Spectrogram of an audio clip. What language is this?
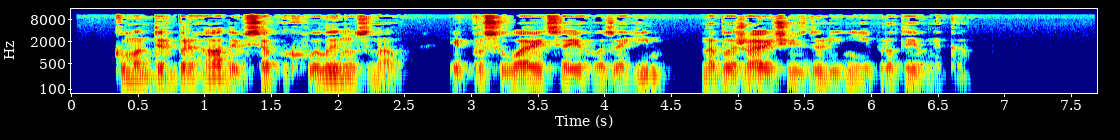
Ukrainian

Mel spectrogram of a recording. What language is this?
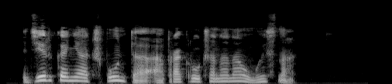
Belarusian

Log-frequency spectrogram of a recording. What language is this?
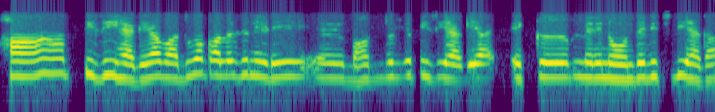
Punjabi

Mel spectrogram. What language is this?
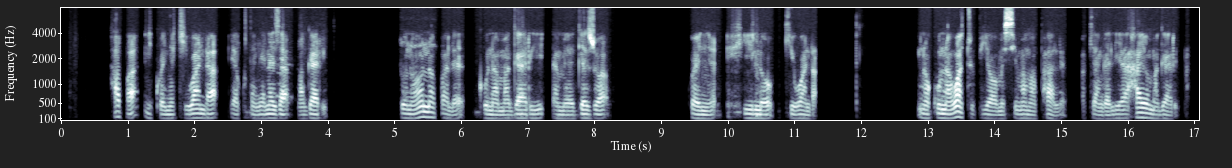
Swahili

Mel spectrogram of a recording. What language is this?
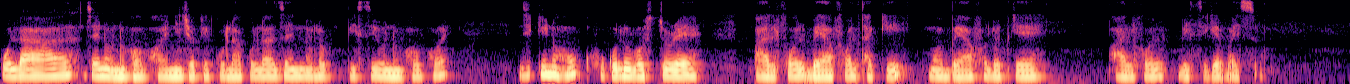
Assamese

